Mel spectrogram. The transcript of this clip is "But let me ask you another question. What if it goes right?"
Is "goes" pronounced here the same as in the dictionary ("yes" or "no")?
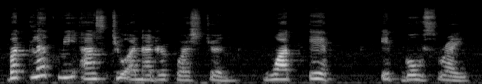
no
